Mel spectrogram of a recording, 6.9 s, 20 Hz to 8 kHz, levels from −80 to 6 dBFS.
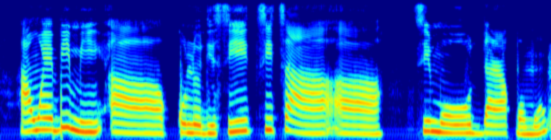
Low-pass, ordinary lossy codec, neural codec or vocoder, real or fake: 7.2 kHz; none; none; real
